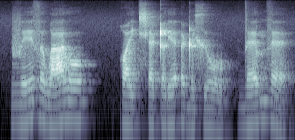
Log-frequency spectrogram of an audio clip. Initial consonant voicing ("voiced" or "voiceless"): voiced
